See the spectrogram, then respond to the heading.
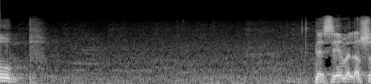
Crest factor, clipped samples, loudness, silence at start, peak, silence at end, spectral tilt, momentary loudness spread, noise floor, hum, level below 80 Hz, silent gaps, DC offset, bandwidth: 16 dB; under 0.1%; -11 LUFS; 0 s; 0 dBFS; 0 s; -3.5 dB/octave; 25 LU; -33 dBFS; none; -38 dBFS; none; under 0.1%; 10.5 kHz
